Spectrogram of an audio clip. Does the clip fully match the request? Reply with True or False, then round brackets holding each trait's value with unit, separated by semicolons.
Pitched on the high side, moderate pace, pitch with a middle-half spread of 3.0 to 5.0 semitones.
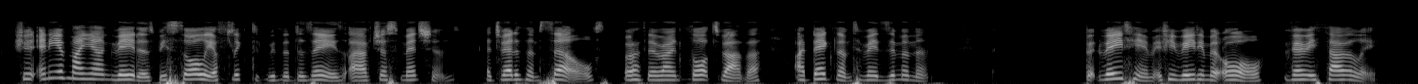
False (210 Hz; 180 wpm; 2.6 semitones)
